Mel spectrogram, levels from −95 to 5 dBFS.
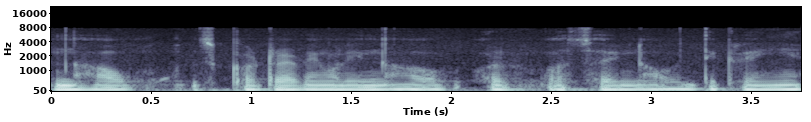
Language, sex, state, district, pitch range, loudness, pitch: Urdu, male, Bihar, Saharsa, 95-100 Hz, -15 LUFS, 95 Hz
